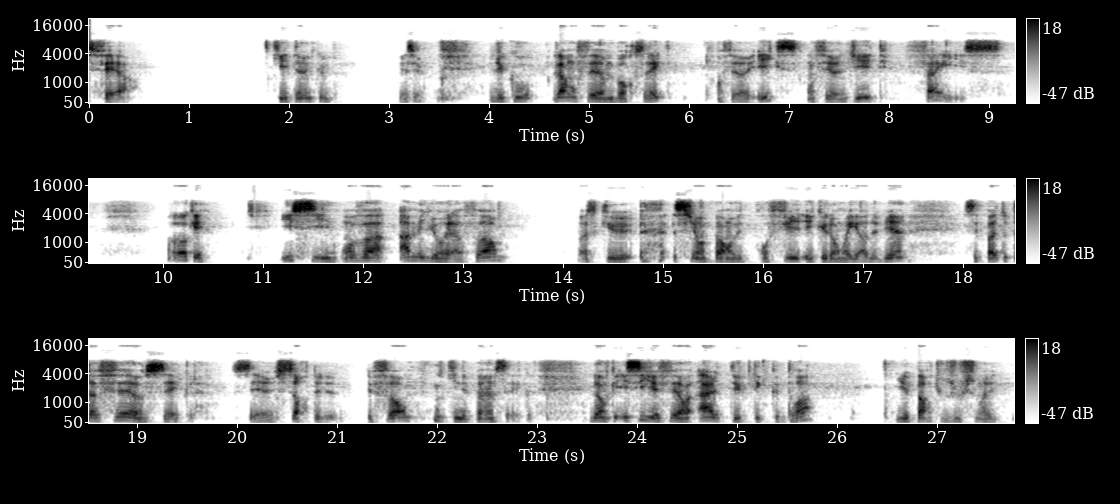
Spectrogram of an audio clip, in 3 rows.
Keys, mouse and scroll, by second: 6.2 x, 11.1-12.3 scroll up 4, 12.3-13.0 scroll down 1, 13.0 z, 13.3-15.3 middle drag, 15.3 KP_3, 16.8-17.5 ctrl+scroll down 2, 17.5 scroll up 1, 23.9-25.1 middle drag, 25.1-26.4 alt+right drag, 26.4 KP_3.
